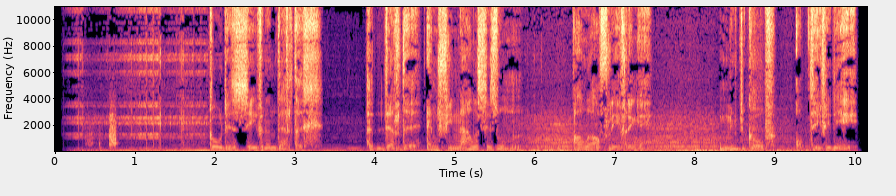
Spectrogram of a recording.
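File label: flemish m narration, Flemish, male; dutch; voice demos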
